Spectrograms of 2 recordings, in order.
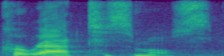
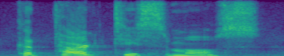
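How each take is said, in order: First: The name begins with the syllables kara. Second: The name begins with the syllables katar. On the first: The speaker calls it wrong. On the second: The speaker calls it right. "It should actually be, just as my sister here pronounced it very correctly"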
